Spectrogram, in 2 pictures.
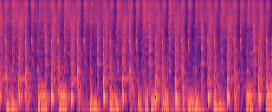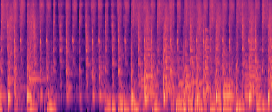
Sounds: music

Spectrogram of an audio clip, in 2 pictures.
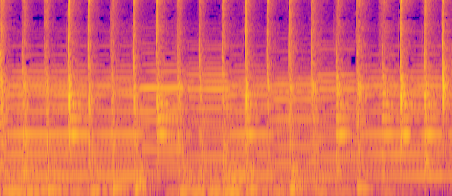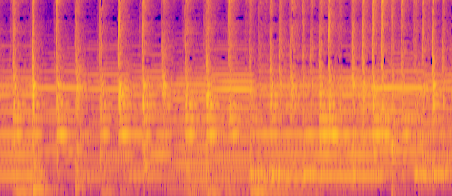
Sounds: playing tabla

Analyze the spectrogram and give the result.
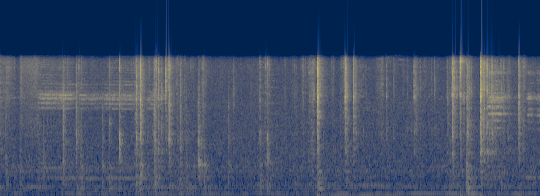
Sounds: inside a small room

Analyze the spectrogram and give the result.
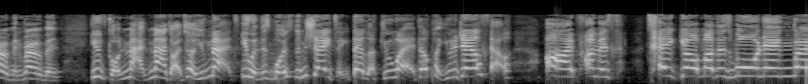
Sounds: speech

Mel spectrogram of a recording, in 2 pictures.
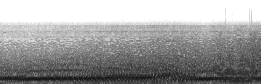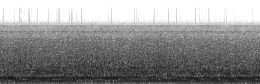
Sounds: car

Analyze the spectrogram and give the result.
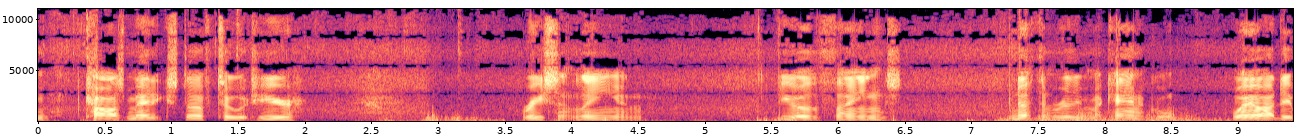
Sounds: speech

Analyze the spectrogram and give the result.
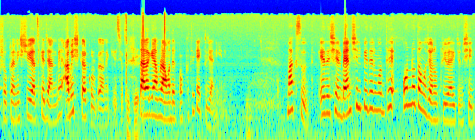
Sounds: speech

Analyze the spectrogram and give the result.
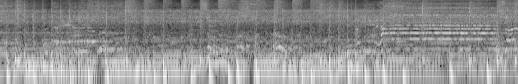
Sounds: independent music
progressive rock
music
rock and roll

